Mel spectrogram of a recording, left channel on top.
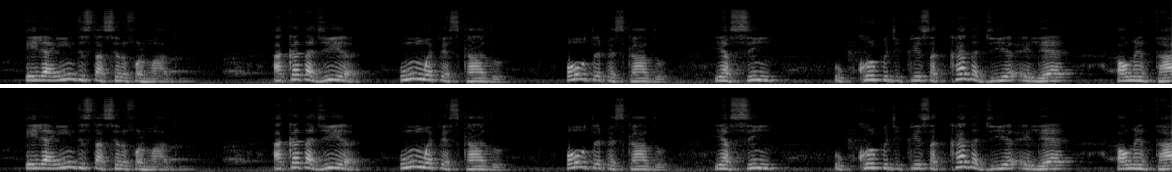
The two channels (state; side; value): identical; both; correlation 1.00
